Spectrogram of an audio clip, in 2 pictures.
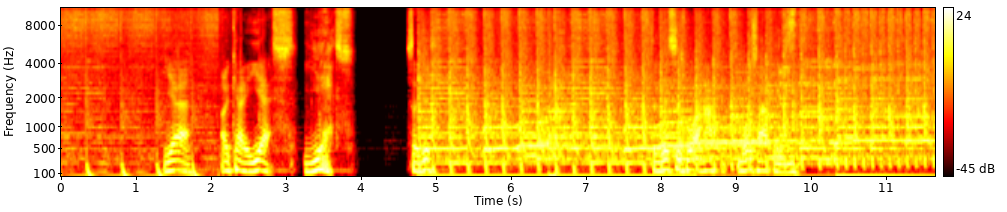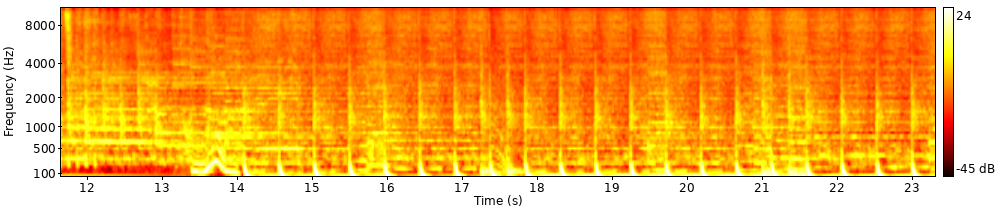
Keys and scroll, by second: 2.0 space.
